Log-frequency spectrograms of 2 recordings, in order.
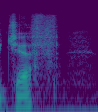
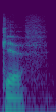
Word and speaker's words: GIF: Typically Photoshop defaults to GIF, which is actually GIF, although most pronounce it GIF, including me often.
